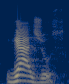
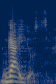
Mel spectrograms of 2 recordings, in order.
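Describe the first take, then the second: First: The double L sounds like a soft ZH. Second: The double L sounds like a Y glide. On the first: "É igual ao J do português" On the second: "com o som de I mesmo do português"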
